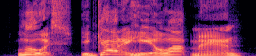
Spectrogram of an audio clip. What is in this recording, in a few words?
player suggest health louis, voice, biker; Left 4 Dead 2; survivor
